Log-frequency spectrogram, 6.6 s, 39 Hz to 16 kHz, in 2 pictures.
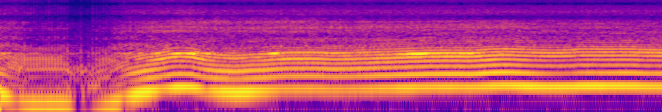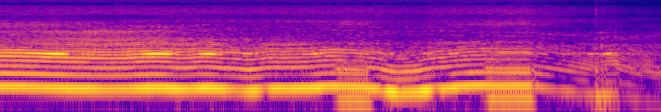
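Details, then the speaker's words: Rebuilt Stihl 064AV chainsaw still being run in, leaned out a little, cutting a large birch. It climbs to a high, wavering, slightly burbly and uneven tone at full throttle in the cut; it is still running on the rich side. "In this clip, you can hear I've leaned out the saw a little bit, so it's runs a bit stronger, but it's not there yet. It's still being broken in, so it's still rich."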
